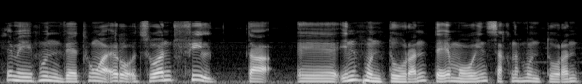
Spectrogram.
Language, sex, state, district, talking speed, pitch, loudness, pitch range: Mizo, male, Mizoram, Aizawl, 195 wpm, 155 Hz, -15 LUFS, 135-175 Hz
